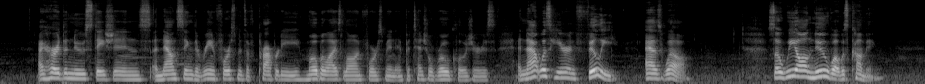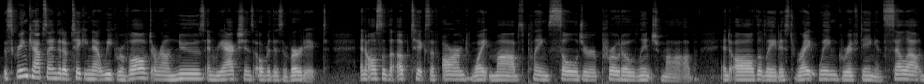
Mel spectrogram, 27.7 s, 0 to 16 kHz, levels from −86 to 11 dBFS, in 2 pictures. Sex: female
